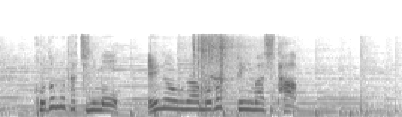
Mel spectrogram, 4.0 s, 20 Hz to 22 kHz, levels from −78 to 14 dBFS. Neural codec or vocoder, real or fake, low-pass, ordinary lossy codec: none; real; 7.2 kHz; none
